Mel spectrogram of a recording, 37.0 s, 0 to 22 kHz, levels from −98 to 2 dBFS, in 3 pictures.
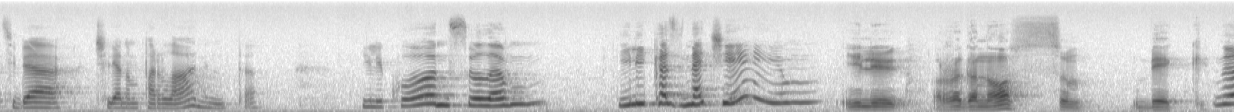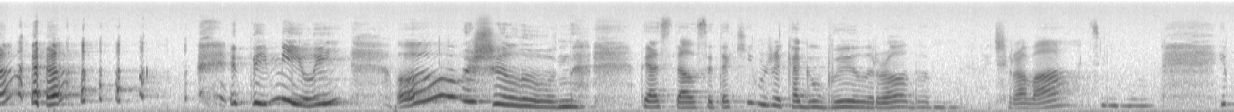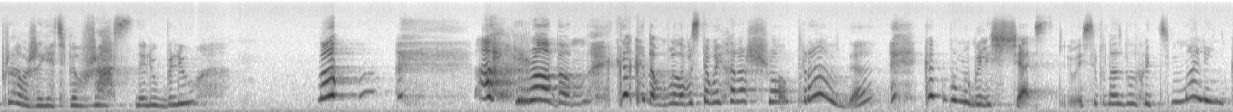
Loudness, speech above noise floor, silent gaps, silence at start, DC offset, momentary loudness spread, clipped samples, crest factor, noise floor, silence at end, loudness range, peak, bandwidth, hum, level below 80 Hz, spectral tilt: -34 LUFS; 27 dB; none; 0 s; under 0.1%; 21 LU; under 0.1%; 24 dB; -62 dBFS; 0.05 s; 11 LU; -12 dBFS; over 20 kHz; none; -66 dBFS; -3.5 dB/octave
